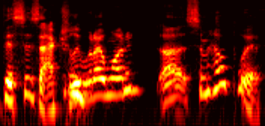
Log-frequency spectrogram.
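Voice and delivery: keen, eager, excited, rising delivery. Voicing a robed man meeting a newcomer from the school: excited. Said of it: "He's very actually excited to meet you".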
